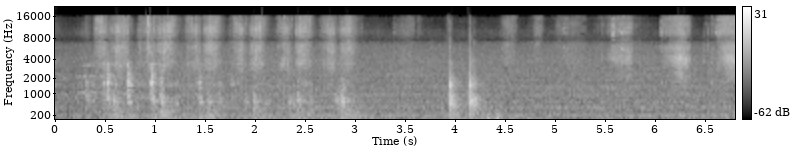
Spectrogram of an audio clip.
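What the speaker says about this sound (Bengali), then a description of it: "এবার মশলাটা আমি গুঁড়ো করে নিচ্ছি পাটাতে।" Spices ground by hand on a stone grinding slab (pata), with a repeated scraping, rubbing rasp of stone on stone in steady strokes, close and moderately loud, and no talking.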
